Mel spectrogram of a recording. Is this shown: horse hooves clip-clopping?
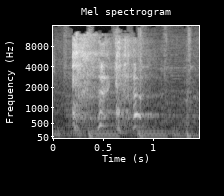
no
